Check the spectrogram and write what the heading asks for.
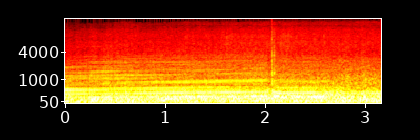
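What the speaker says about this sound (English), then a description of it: "I love the sound of the V4 on high RPMs" A V4 sportbike engine runs loud and steady at high RPM, with a dense, sustained harmonic drone through the whole stretch and a brief sharp blip near the end, heard up close while riding.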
